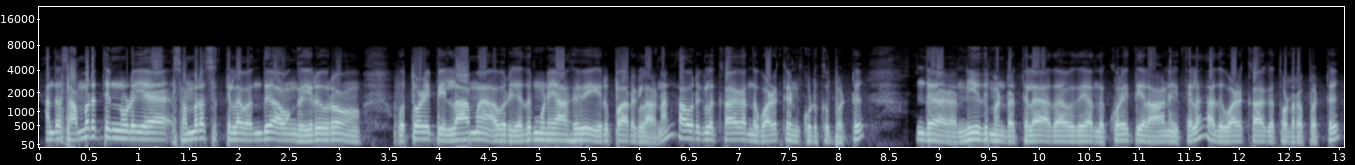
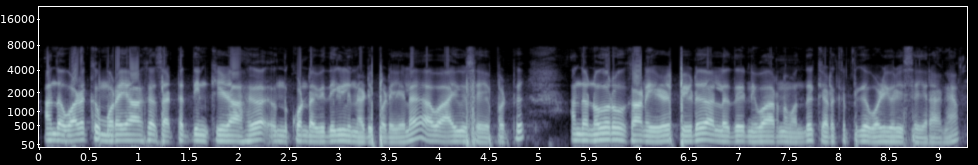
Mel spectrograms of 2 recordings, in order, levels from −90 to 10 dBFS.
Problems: none marked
